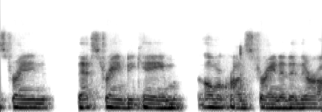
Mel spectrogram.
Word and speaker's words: Omicron: Is it pronounced Omicron? – Omicron, yeah. Yeah.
